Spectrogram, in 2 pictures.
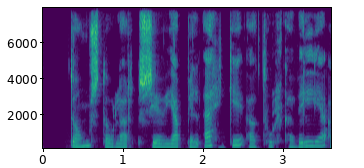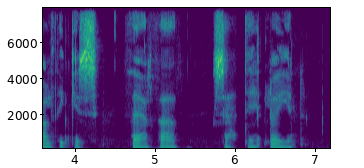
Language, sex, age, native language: Icelandic, female, 30-39, Icelandic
